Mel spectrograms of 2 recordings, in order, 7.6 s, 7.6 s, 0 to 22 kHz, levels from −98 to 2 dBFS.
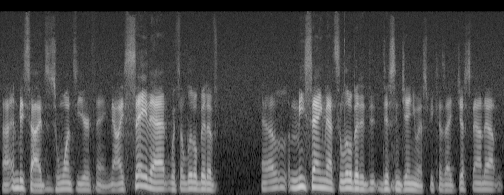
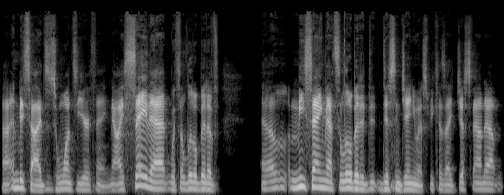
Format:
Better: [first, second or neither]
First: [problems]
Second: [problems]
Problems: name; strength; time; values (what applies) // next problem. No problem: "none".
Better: second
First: hiss; faint; throughout; 25 dB below the speech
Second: none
